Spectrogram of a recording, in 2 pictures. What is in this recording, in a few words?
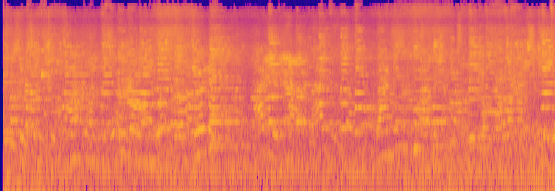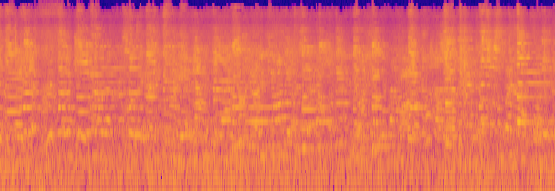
boat minstrel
